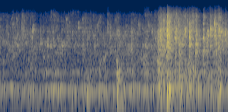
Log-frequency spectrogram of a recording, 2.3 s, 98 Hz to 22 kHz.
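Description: Water running steadily from a 2012 Auto-Trail Tracker motorhome sink tap, a continuous close splashing hiss with a slight surge partway through.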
